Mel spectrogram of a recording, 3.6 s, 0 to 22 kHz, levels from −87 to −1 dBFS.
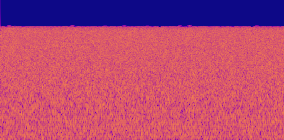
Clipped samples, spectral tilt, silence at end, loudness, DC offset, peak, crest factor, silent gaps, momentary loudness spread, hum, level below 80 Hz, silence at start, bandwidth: under 0.1%; 0 dB/octave; 0 s; -15 LUFS; under 0.1%; -4 dBFS; 12 dB; none; 0 LU; none; -40 dBFS; 0 s; 11 kHz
